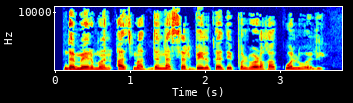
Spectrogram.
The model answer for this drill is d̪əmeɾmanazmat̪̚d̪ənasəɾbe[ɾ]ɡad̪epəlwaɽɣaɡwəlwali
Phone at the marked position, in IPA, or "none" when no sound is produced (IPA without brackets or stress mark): l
